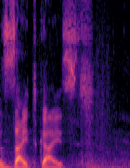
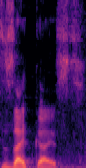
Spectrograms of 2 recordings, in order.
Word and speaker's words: Zeitgeist: word at this point i love how you try to pronounce it in an english way even though you perfectly know the german pronunciation for that i'm talking english so it's zeitgeist yeah okay you could say zeitgeist though ah that's german i'm calling the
